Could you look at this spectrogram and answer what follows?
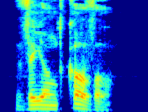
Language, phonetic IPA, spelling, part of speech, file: Polish, [ˌvɨjɔ̃ntˈkɔvɔ], wyjątkowo, adverb, Pl-wyjątkowo.ogg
